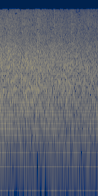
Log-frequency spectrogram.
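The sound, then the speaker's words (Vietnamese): Big round of applause at a church gathering for three people: dense, continuous clapping from a crowd that blurs into an even, rain-like hiss and holds steady throughout. “một tràng pháo tay thật lớn cho ba con người này.”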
